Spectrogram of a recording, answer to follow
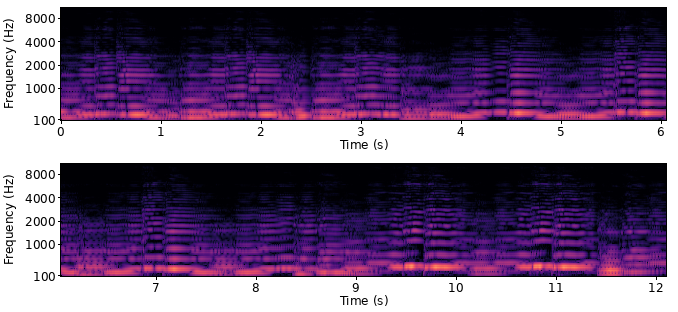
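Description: Sampled cello from the free Project Alpine "Alpine Cello" Kontakt library playing a classical melody of short, separate notes. It sounds completely dry, with no reverb or EQ: the library's raw, unprocessed sound.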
